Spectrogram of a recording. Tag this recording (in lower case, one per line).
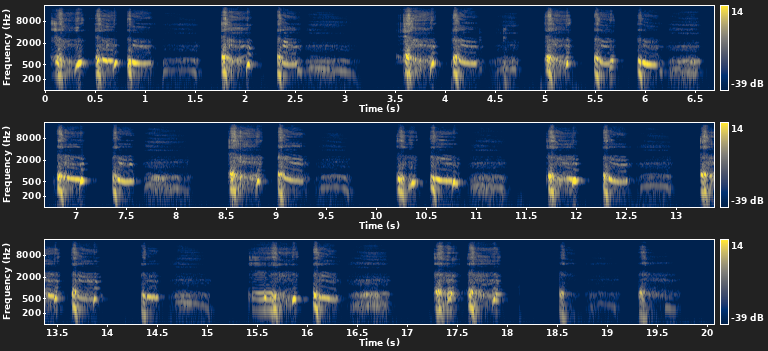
cough
respiratory sounds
